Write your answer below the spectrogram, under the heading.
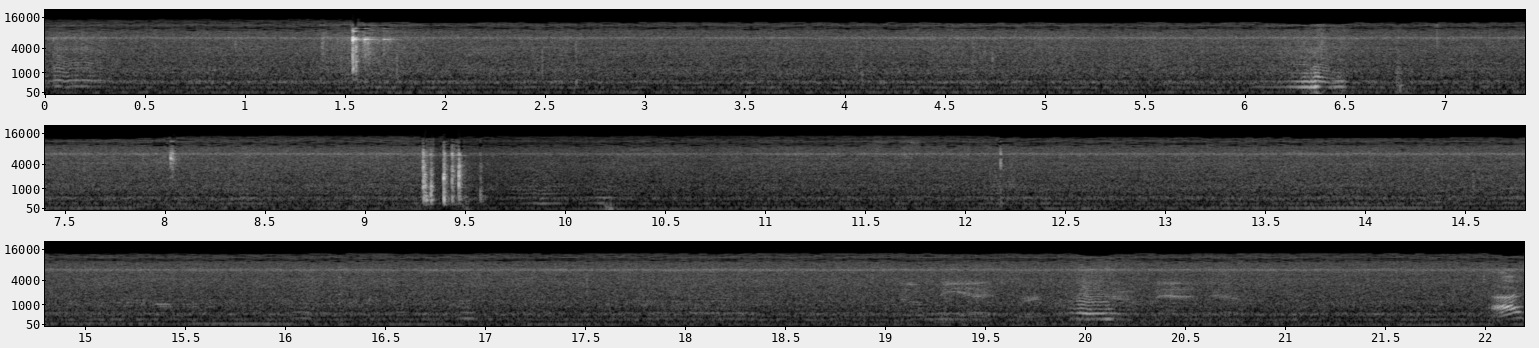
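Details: Bees moved from a birdhouse into a bee box give a steady, even droning hum throughout, with a few sharp knocks and taps from the work.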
